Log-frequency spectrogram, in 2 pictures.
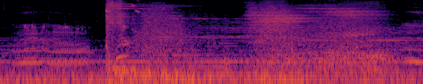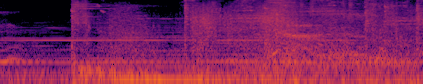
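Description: Magical whooshing bursts ring out in bright flurries.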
